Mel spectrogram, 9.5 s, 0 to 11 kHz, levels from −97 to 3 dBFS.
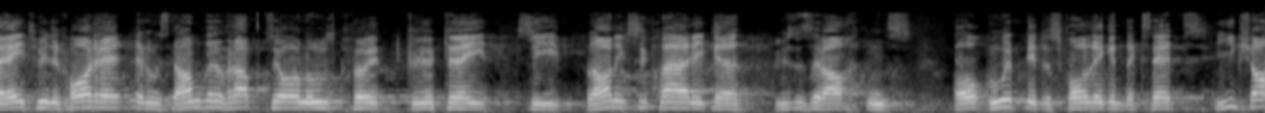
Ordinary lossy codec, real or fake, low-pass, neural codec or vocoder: none; fake; 7.2 kHz; codec, 16 kHz, 2 kbps, FreqCodec, larger model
